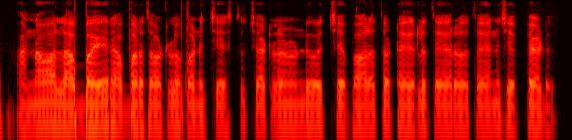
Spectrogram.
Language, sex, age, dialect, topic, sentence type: Telugu, male, 46-50, Utterandhra, agriculture, statement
